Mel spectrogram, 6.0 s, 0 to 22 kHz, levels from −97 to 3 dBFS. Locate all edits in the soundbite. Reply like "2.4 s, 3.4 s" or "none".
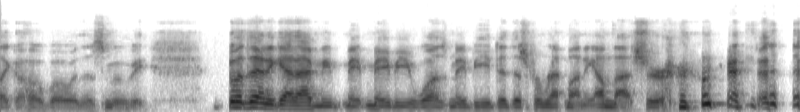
1.7 s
